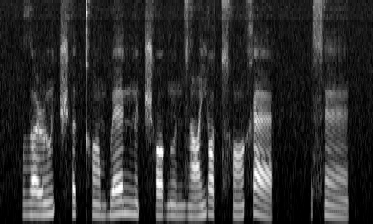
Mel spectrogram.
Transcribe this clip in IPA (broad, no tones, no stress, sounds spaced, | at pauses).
ð ɔ ɭ ũ t͡ʃʰ ə kʰ ɔ̃ b ɛ ŋ ə̃ t͡ʃʰ ɔ ɠ ũ n z ɑ̃ j ɔ t͡sʰ ɔ̃ x æ | s ɛ̃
